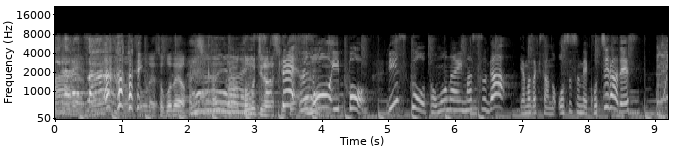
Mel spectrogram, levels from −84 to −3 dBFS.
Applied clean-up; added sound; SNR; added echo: none; none; none; none.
